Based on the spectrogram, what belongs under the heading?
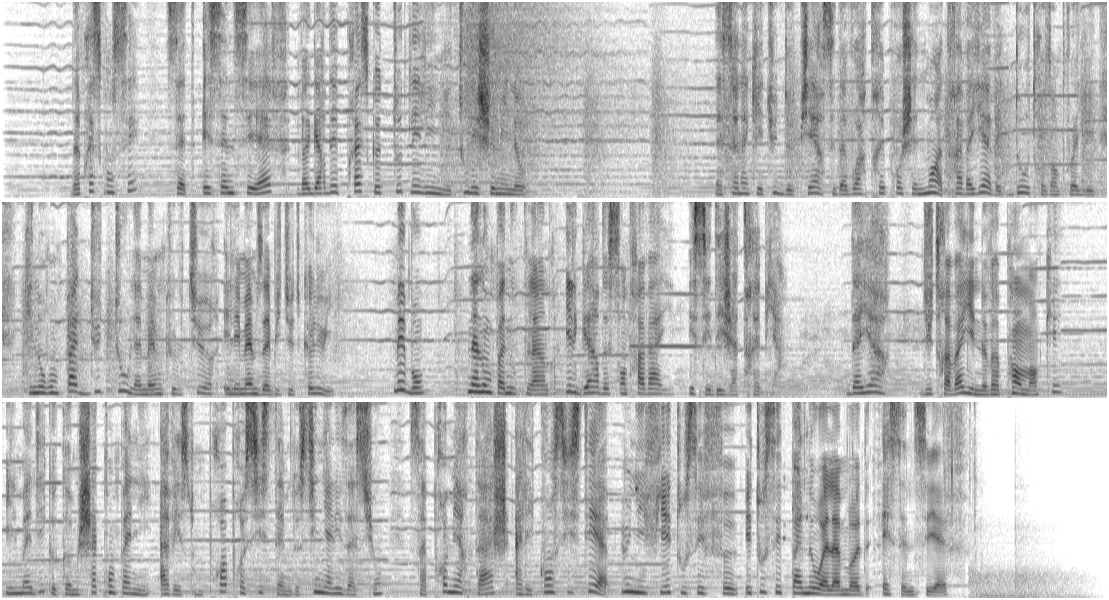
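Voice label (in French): epistolaire jeune, voix off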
